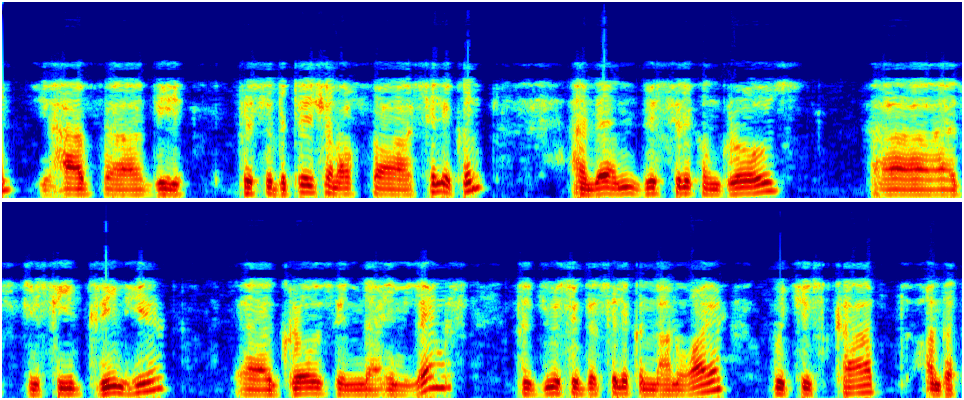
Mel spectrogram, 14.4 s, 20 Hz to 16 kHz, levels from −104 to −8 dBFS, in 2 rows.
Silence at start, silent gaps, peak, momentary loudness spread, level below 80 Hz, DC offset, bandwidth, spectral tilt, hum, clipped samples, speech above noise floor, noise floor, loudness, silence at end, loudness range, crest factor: 0 s; none; 0 dBFS; 8 LU; -42 dBFS; under 0.1%; 5 kHz; -11 dB/octave; none; under 0.1%; 54 dB; -69 dBFS; -17 LUFS; 0.05 s; 2 LU; 16 dB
